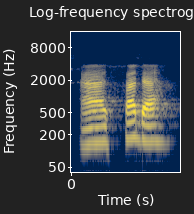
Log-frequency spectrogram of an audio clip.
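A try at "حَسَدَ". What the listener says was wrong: Hasada, tak ini panjang Pak. Hasada. Hasada. Hasada.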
